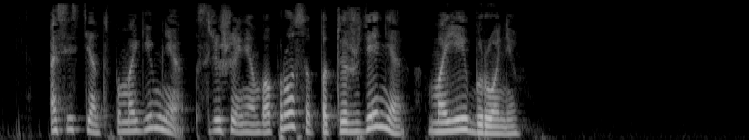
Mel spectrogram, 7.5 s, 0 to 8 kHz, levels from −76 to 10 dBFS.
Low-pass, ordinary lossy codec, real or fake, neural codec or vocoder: 7.2 kHz; MP3, 32 kbps; real; none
